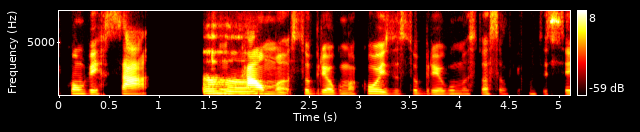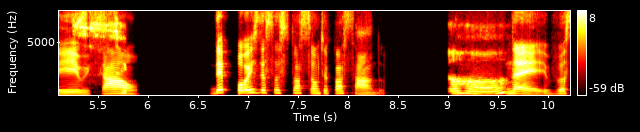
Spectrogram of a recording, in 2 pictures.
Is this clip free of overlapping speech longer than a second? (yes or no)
yes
